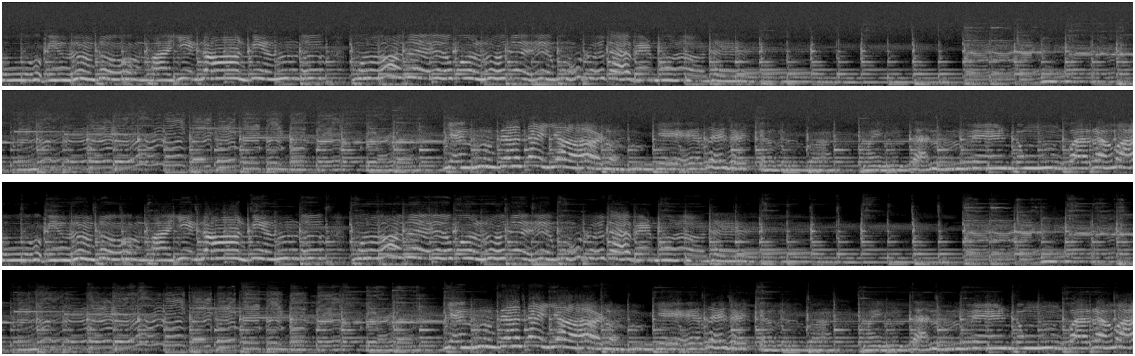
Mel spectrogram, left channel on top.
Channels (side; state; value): left; noise; hiss, 13 dB below the sound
